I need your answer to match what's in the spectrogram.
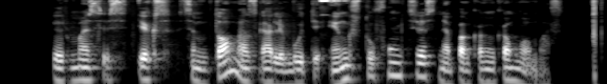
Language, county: Lithuanian, Kaunas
